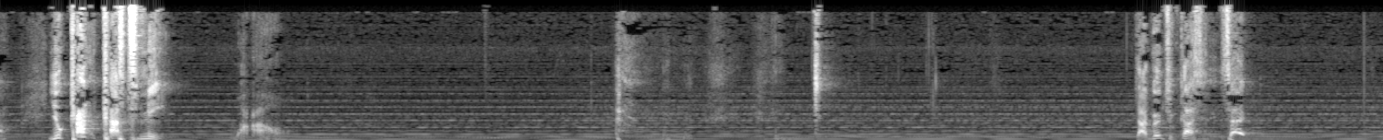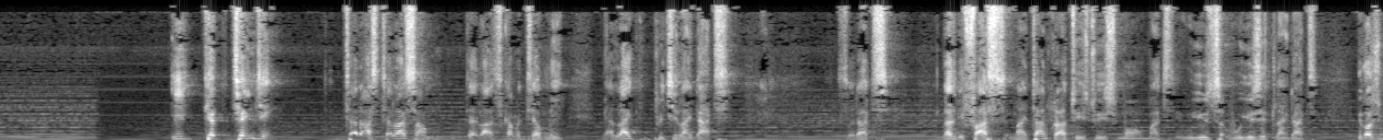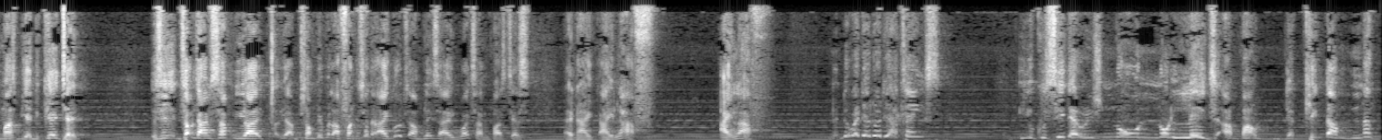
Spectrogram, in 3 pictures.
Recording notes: Preached at the Kingdom Sight Service.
